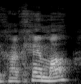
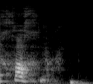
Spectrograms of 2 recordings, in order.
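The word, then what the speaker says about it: חכמה: If it is a big one, then a chachema. Then if it is a small one, then chokhmah.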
